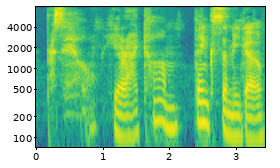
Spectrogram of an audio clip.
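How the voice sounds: Using a put-on character voice, a man talks very slowly at a medium pitch.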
